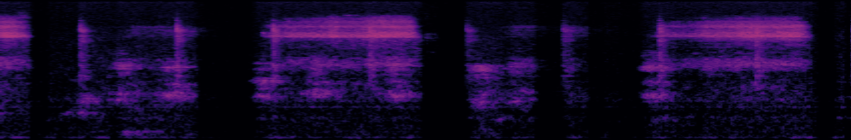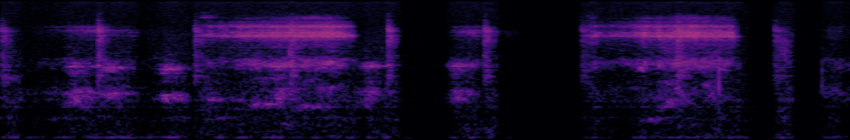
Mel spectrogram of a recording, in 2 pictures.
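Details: Loud, raspy, hissing snores in a steady rhythm, about five in this stretch, from a sleeping British Shorthair cat, likened to a human's: snoring.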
